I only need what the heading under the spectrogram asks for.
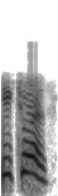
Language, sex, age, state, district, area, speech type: Kashmiri, female, 18-30, Jammu and Kashmir, Baramulla, rural, conversation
